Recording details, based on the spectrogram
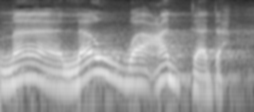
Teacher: adapun Khalaf baca tanpa gunnah, bi ghairi gunnah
